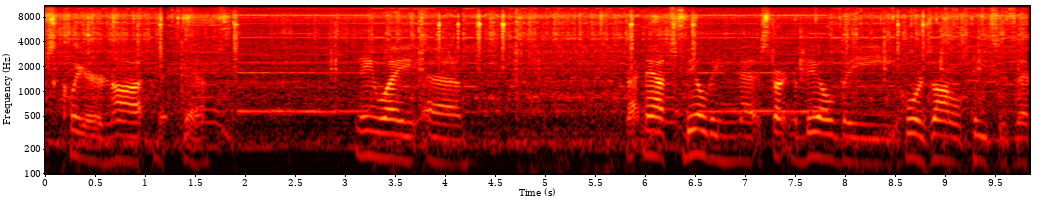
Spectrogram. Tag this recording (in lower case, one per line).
speech
printer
